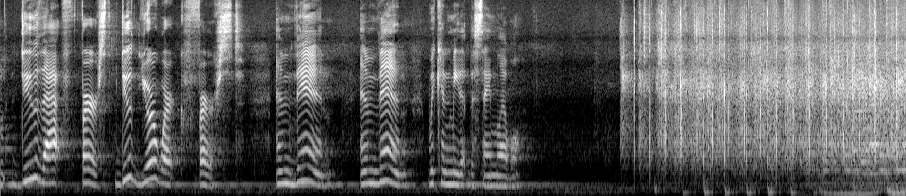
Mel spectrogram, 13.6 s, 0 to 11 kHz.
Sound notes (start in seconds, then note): 9.3 applause; 11.6 closing music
